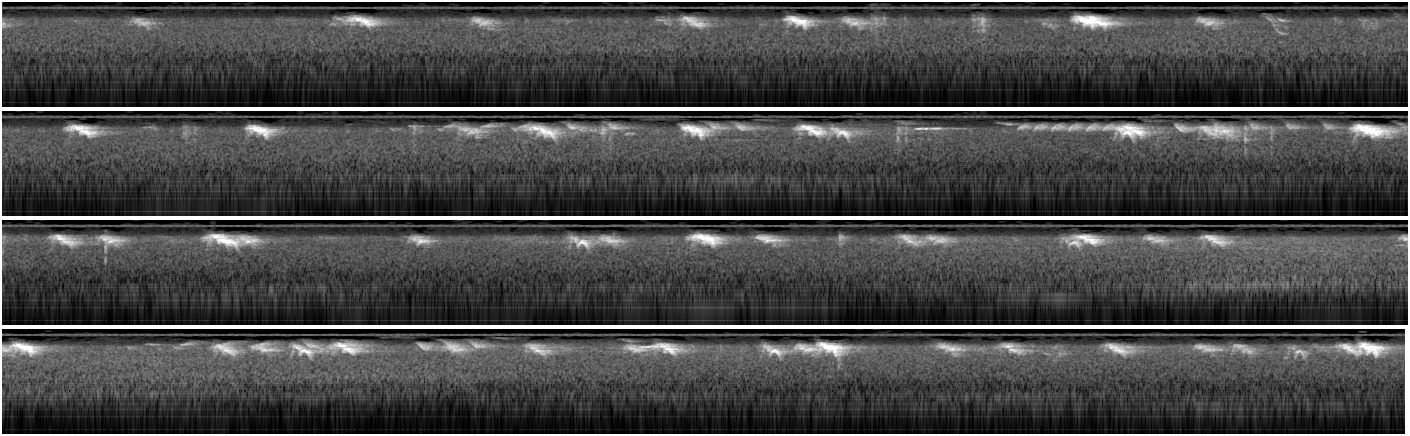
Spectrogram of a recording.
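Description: Small garden birds chirping: short, sharp high chirps, sometimes singly and sometimes in quick runs of several.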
